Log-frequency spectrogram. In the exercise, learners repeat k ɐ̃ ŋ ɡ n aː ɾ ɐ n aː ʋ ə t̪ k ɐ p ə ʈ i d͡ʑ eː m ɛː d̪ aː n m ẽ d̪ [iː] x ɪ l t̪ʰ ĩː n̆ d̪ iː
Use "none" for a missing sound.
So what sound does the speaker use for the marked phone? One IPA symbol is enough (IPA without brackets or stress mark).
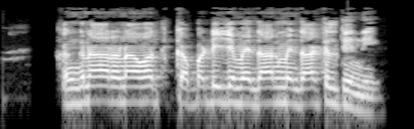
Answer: aː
